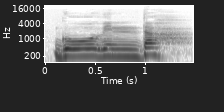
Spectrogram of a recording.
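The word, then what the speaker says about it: गोविन्दः: This is Govinda is the correct pronunciation. South Indians do it as Govindaha, to some extent acceptable because it makes it clear to the listener. But this has actual pronunciation is Govinda.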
